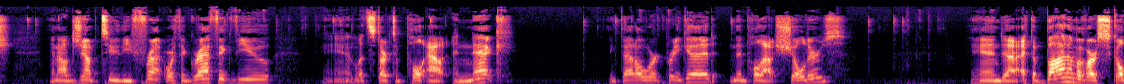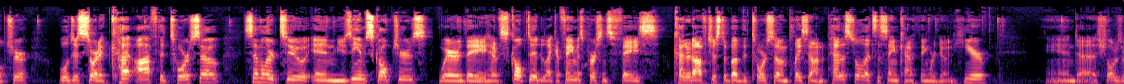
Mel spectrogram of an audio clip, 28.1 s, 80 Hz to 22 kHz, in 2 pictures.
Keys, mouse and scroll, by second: 0.3 f, 1.5-2.7 drag, 1.5 KP_1, 1.9 KP_5, 2.7 f, 3.1-7.5 drag, 3.3-7.5 middle drag, 4.0 f, 7.7 f, 8.1-11.0 middle drag, 11.3 f, 11.6-14.0 middle drag, 14.0-25.5 drag, 15.7 f, 17.3 f, 18.0 f, 19.7 f, 25.5 f, 26.1-28.1 drag, 26.1 middle click, 26.5 f.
